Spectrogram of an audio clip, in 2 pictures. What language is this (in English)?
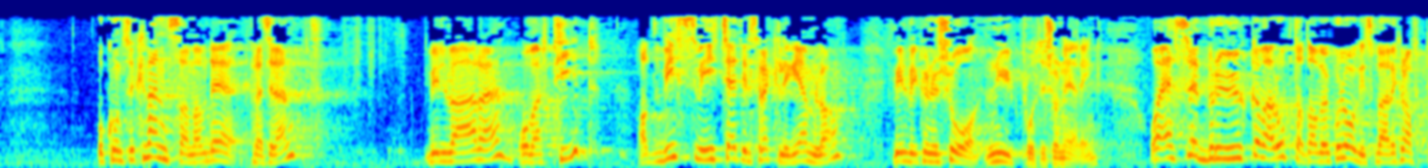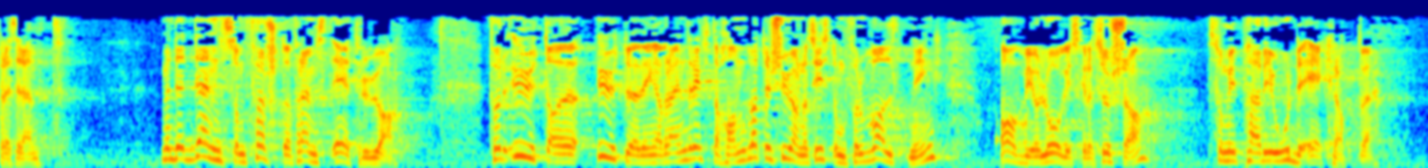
Norwegian Nynorsk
